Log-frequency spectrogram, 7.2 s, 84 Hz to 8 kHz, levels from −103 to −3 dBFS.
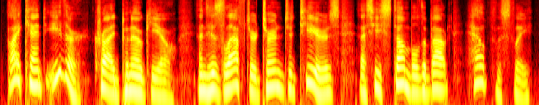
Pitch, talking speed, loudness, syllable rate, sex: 165 Hz, 135 wpm, -18 LUFS, 4.1 syllables/s, male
